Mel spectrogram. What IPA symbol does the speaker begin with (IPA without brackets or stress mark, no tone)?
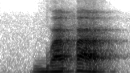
ɡʷ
